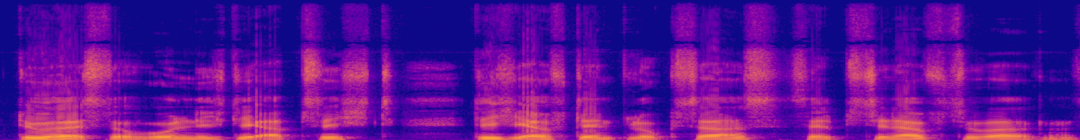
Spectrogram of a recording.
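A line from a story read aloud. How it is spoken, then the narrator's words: Said laughing. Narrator (German): sagte der Propst zu dem Pferd und lachte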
